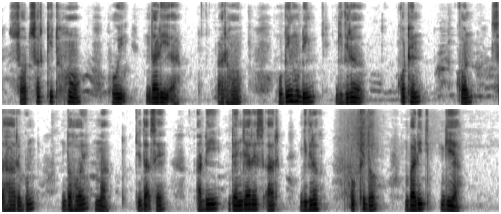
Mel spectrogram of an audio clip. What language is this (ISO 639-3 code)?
sat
